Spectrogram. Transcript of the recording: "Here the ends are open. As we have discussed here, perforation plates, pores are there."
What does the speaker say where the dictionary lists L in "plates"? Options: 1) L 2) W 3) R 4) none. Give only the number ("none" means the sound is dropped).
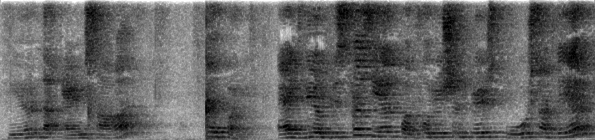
4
